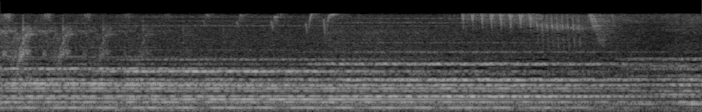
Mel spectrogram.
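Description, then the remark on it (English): Birds sing in scattered bursts of quick chirps and trills, layered over a steady, sustained drone of soft ambient music that holds throughout at an even level. “You hear birds singing.”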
